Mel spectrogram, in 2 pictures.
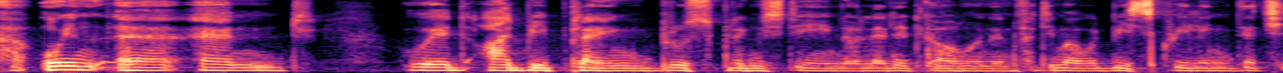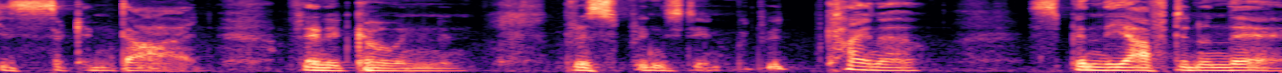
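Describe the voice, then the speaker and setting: With noticeable background noise behind him, a man talks at a moderate pace and medium pitch. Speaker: university vice chancellor. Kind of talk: interview. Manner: halting.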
